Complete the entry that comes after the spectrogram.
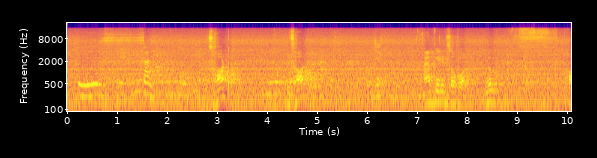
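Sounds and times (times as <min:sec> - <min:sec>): steady background hum: 0:00.0 - 0:10.0.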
